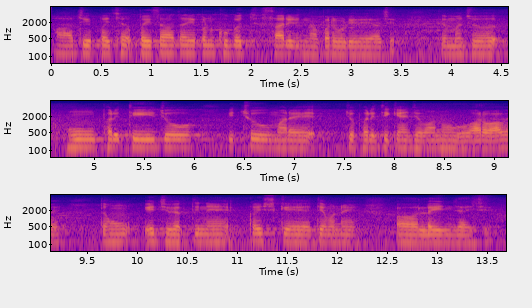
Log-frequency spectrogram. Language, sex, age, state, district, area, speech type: Gujarati, male, 18-30, Gujarat, Ahmedabad, urban, spontaneous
